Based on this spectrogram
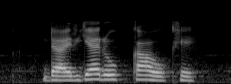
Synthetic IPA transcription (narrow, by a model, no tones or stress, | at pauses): ɖəːɾijaɾoːkkaoːkʰe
